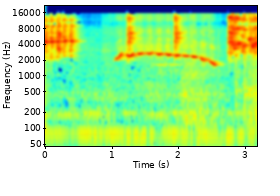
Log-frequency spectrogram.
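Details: Indian ringneck parrot kept as a pet, producing a long, steady high whistle that holds its pitch for over a second and then drops, framed by harsh screeching bursts before and after, with a low background hum.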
